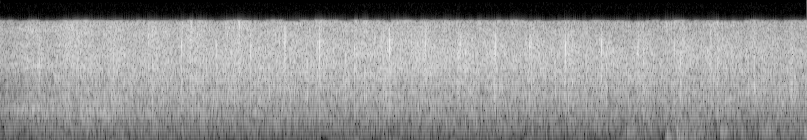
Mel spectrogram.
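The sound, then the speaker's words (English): Steady applause from a large audience, a dense rattling wash of many hands clapping at an even loudness for several seconds with no voices over it. “You're clapping, but almost every one of you has a youth ministry in your church that is operating unbiblically.”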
